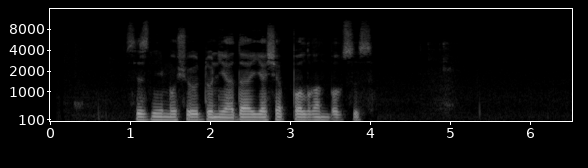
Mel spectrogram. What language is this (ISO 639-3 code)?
uig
